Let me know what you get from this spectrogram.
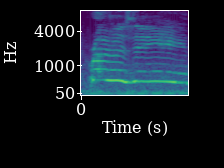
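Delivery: high excited cheer; a crowd cheering her name. Acted. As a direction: call her name with delight. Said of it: "they cheered".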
